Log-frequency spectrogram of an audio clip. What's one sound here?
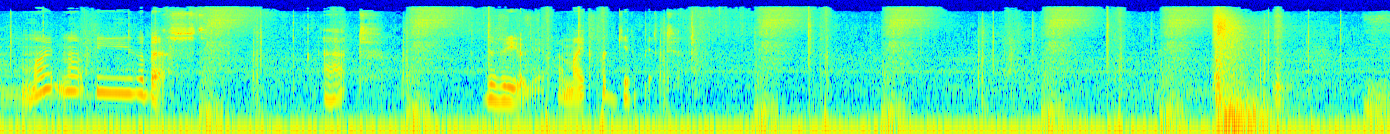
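Objects burst and shatter with sharp crunching hits.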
